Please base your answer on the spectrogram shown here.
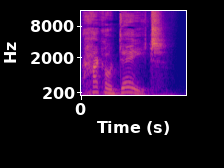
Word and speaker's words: Hakodate: Catbat says, by the way, it's pronounced Hakodate. Hakodate?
